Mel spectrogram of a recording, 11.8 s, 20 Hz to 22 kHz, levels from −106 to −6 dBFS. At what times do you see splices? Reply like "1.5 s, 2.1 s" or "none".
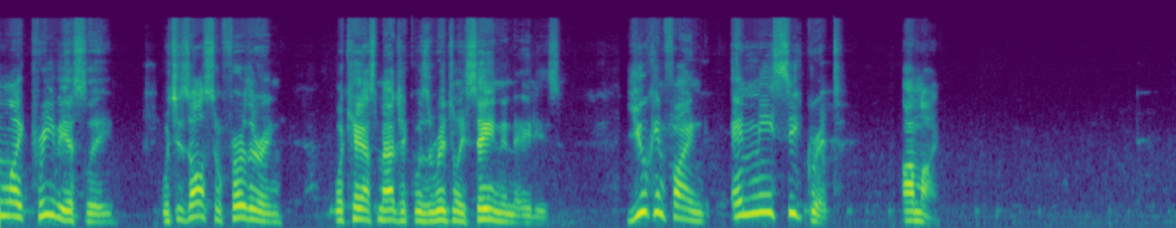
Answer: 1.5 s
